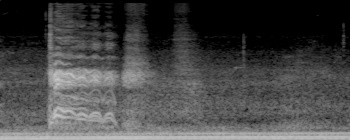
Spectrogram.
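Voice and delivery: long, airless wheezing laugh; breathy laugh. Real, not acted. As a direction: laugh until no voice comes out. Long laugh during chat. (หัวเราะเสียงลมยาว)

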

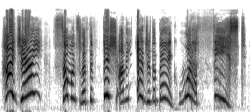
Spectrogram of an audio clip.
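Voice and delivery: very high, loud, joyful yell; delighted shout. Acted. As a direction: call out overjoyed at a free feast. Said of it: "he shouted in delight".

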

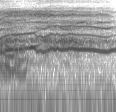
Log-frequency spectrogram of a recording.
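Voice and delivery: high, soft squeal of laughter; high giggling shriek. Real, not acted. Laughing at scene.

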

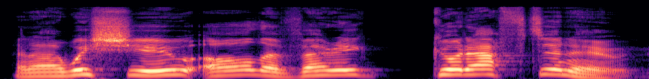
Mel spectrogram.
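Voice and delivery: high, loud, icy politeness from an offended porter; pointedly formal farewell; huffy dismissal. A narrator's reading. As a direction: dismiss them with exaggerated courtesy. Offended Perks dismisses children.

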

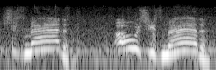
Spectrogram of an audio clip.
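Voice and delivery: very high, frantic alarm; panicked warning. Real, not acted. Warning the others Anna is downstairs, panicked. Warns that the angry demon is near.

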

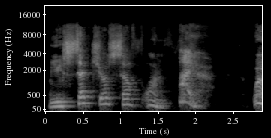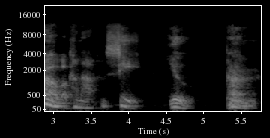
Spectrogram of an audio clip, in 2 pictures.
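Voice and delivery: slow, weighty words with pauses between; drawn-out, punched emphasis. Shown as a demonstration. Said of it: "Loud and slow is for emphasis".

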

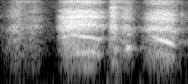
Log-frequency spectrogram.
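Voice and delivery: shrill squeal, very high; high squealing laugh. Real, not acted. Streamer laughing at calling a gorilla a bear, high squeal. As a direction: squeal at your own mistake.

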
